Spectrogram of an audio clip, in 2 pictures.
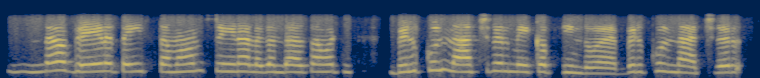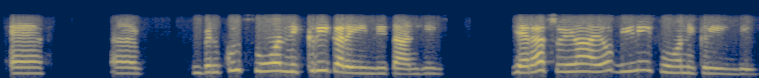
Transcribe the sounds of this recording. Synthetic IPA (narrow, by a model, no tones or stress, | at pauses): ɪnd̪abʱeːɽ̃t̪ãːĩt̪ɐmaːmsʊiːɽ̃ãlɐɠə̃nd̪aɐsãʋɐʈ | bɪlkʊlnɛːt͡ɕɾəlmeːkəp̚t̪ʰĩːn̆d̪oaːɦebɪlkʊlnɛːt͡ɕɾəl | ɛ̃ː | bɪlkʊlsũːɦə̃nɪkɾikɐɾeʋĩːn̆d̪it̪ɐʋ̤ãɲd͡ʑiː | d͡ʑɐɦɪɾasiːɽ̃aːjoɓiɽ̃isũːɦə̃nɪkɾiʋĩːn̆d̪iː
